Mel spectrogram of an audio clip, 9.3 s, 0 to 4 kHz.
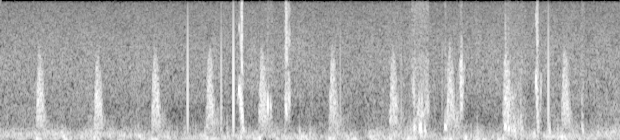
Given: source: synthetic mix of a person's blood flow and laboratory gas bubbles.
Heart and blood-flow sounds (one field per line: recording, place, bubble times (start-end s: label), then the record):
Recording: Doppler ultrasound of blood flow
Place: subclavian vein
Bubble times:
3.54-3.69 s: bubbles
3.97-4.09 s: bubbles
4.26-4.35 s: bubbles
6.12-6.44 s: bubbles
6.64-6.74 s: bubbles
6.83-6.97 s: bubbles
7.53-7.89 s: bubbles
8.02-8.12 s: bubbles
8.71-8.77 s: bubbles
From the record:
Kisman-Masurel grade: 221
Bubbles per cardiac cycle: several, 3 to 8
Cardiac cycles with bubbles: 10 to 50%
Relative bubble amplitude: barely perceptible (0.100 to 0.250)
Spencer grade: 2 (many but less than half of the cardiac periods contain bubble signals, singularly or in groups)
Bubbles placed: anywhere in the cardiac cycle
